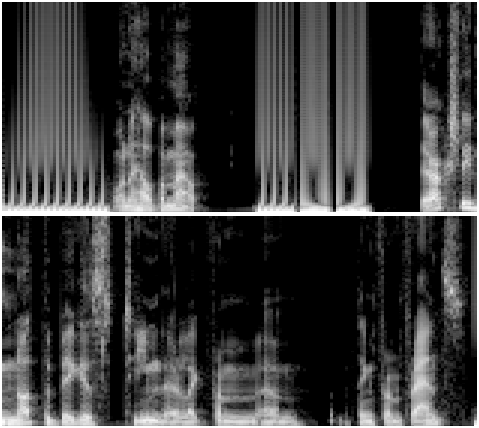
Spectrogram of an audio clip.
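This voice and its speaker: Low-voiced German man over synth music. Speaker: music producer, streamer. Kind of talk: casual livestream demo of a synth plugin. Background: synthesizer sounds and music.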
